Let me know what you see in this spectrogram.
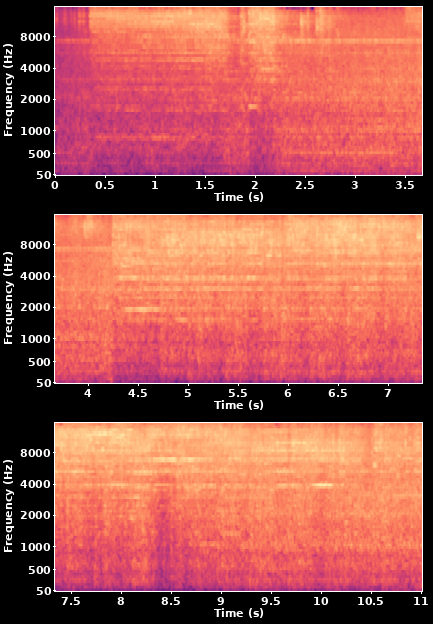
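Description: CSX freight train led by diesel-electric locomotives approaching and passing close by, the sound building over the first few seconds and then holding steady. Thin, high wheel squeal rides over the rumble from about four seconds in as the wheels take the curve.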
